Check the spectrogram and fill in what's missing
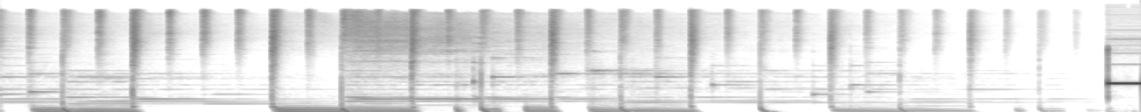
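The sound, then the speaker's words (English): A short, rhythmic instrumental passage gives way to a single loud, steady voicemail beep tone at the very end, a clean electronic pitch held for about half a second. “Please generate your message after the beep.”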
